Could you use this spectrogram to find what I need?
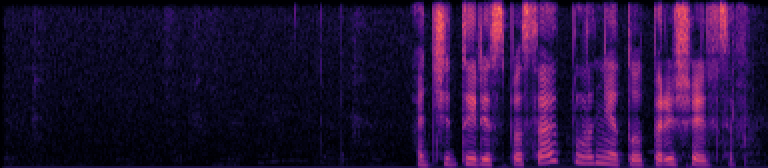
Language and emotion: Russian, neutral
